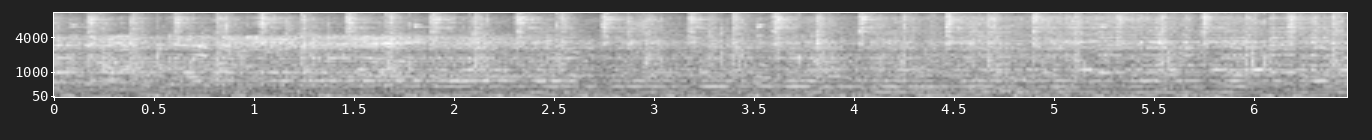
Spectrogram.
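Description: Dance music with a steady beat, playing loudly and continuously.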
